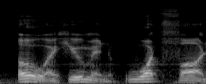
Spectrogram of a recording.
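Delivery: very slow, dragged-out, deep goblin voice. Narrating a Trow goblin greeting a human, in a deep goblin voice. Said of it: "says one in a deep voice".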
